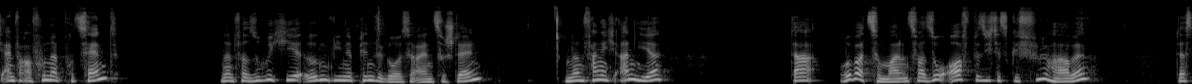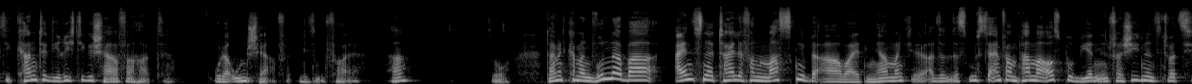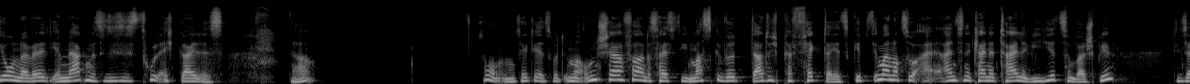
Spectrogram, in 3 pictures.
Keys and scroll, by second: 3.8 ctrl+alt+space, 4.8 space, 10.9 space, 16.4 space, 21.5 space, 26.0 space, 29.7 space, 31.6 space.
